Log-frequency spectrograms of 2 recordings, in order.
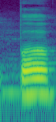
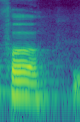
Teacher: प कम समय लग रहा है फ ज्यादा समय लग रहा है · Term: महाप्राण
